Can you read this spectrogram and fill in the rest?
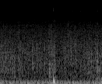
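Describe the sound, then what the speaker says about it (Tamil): Steady rain falling outdoors at a village cooking site, a soft, even hiss of drops on surfaces with one faint low thump partway through and no voices. "நம்ம சமைக்கிற அன்னைக்கு தான் மழை வரணுமா?"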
